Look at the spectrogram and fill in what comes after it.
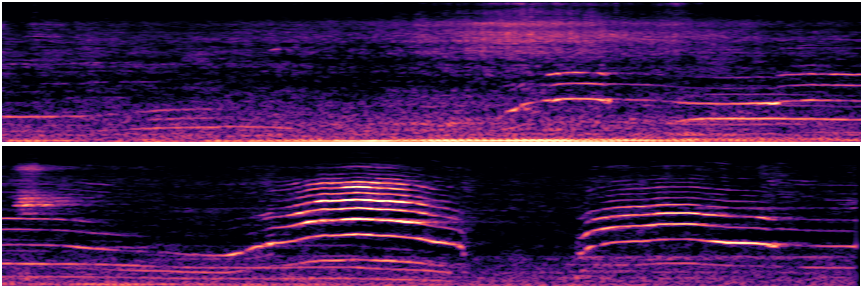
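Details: Angry cat during a fight, wavering yowls that rise and fall, ending in two sharp arching wails, with a low steady hum underneath throughout.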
